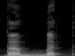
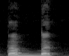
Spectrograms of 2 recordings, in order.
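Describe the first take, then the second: No difference in how they are said.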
